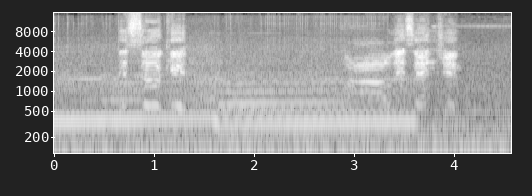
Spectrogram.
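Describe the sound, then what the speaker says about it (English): A race car engine screams at high revs with gear changes around Yas Marina circuit in GTA 5, a steady loud tone holding then dipping at a shift, with faint background voice-like content. "Wow, this engine. And listen to that gearbox."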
